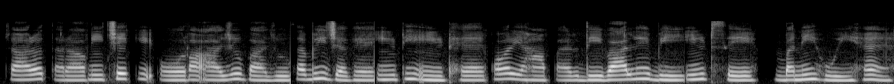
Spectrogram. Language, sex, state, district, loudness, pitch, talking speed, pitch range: Hindi, female, Uttarakhand, Tehri Garhwal, -16 LUFS, 210 Hz, 155 wpm, 200-230 Hz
